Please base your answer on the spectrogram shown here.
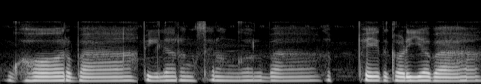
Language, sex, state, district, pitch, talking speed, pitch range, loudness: Bhojpuri, female, Uttar Pradesh, Ghazipur, 180 Hz, 125 wpm, 175-185 Hz, -17 LUFS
